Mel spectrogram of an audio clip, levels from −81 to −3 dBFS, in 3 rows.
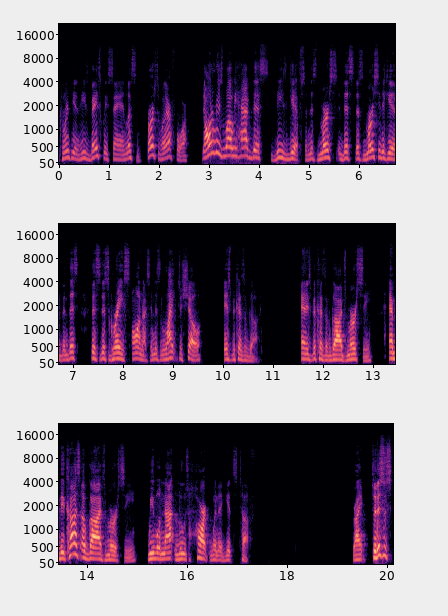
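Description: A speech recording with an adaptive stream at a lower bitrate from 2.81 to 4.81 s, between "first of all therefore" and "and this mercy this". The quality abruptly drops and codec artefacts rise, fitting a switch from roughly 64 to 12 kbit/s Opus. The waveform has no gap.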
